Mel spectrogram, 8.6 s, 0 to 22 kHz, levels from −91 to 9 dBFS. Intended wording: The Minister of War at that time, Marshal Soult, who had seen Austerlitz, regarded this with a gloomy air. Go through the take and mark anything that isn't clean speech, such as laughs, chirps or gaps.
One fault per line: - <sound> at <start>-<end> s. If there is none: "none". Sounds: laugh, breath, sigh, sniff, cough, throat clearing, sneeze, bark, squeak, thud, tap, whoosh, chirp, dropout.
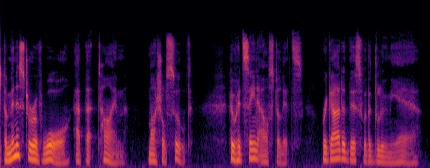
none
